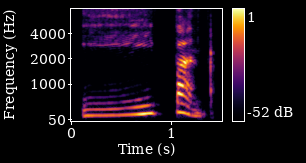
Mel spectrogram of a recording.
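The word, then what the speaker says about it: 一半: Nah, Ipan. Ini separuh. Ipan. Pan ada 4. Jadi I-nya ikut berubah jadi nada 2 ya.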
